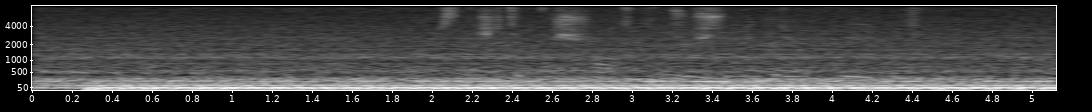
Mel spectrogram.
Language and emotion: Russian, angry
